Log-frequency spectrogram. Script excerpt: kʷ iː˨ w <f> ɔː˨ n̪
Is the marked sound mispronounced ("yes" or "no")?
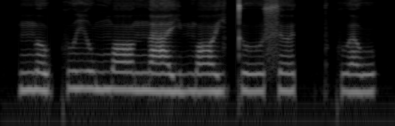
yes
